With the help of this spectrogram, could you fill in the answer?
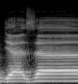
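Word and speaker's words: جزاء: Inna hadza kaana lakum jaza waana sayukum Maskur tarik napasnya dulu ya di sini dipanjangin jaza mad wajib ini sering kali teman-teman membacanya harakat yang benar adalah dibaca dengan 5 harakat sampai 6 harakat ya adapun yang EMP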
